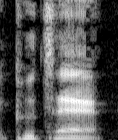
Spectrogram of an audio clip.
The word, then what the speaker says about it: poutine: What the hell is poutine? It's Quebec. Am I pronouncing that right? Food, basically. Poutine.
